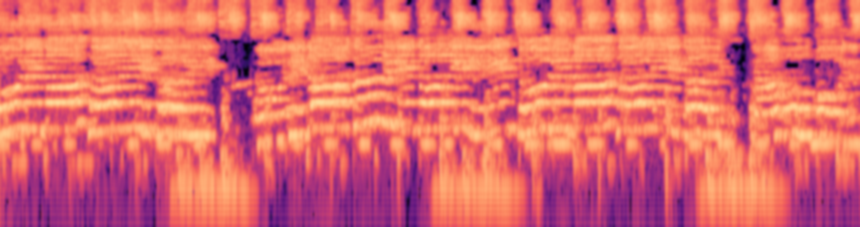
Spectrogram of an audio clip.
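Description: Sambalpuri Odia folk song: high female singing over a steady, rapid high-pitched beat, with a deep low note coming in about every three and a half seconds. The singing breaks briefly about three seconds in and again near the end.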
